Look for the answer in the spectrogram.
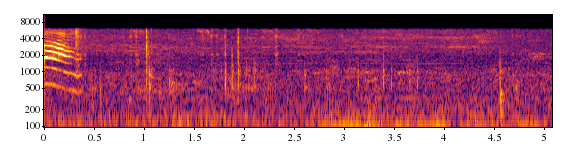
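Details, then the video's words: A domestic cat gives a single short meow with falling overtones right at the start, then only scattered soft clicks and low background hiss follow. "The Cats Meow"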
